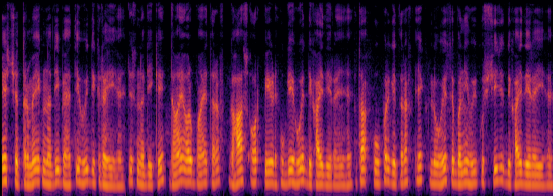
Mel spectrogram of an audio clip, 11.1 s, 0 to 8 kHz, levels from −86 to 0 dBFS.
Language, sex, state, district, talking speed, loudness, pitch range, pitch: Hindi, male, Uttar Pradesh, Hamirpur, 220 wpm, -23 LUFS, 120-140 Hz, 130 Hz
